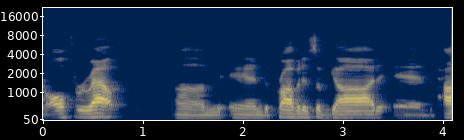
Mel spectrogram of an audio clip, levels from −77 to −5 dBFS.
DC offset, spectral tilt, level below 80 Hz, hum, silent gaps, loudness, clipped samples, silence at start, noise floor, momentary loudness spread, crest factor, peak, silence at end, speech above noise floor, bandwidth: under 0.1%; -6 dB/octave; -76 dBFS; none; none; -24 LUFS; under 0.1%; 0 s; -65 dBFS; 16 LU; 20 dB; -6 dBFS; 0 s; 41 dB; 8.2 kHz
